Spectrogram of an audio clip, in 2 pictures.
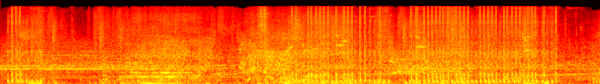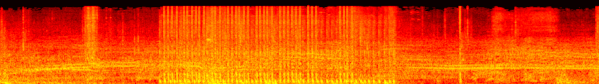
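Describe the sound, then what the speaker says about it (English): Sustained automatic fire from the UGX PP Bison submachine gun in Call of Duty custom zombies on a Hogwarts map, loud rapid bursts separated by brief gaps, with voices talking over it. "This gun's called the UGX PP Bison."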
